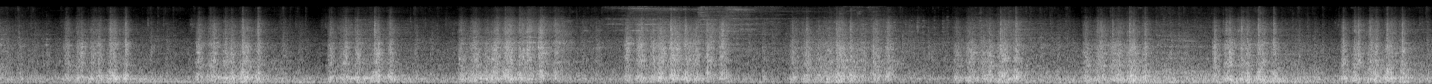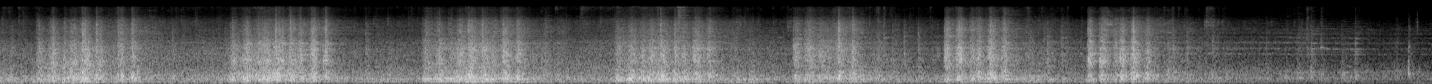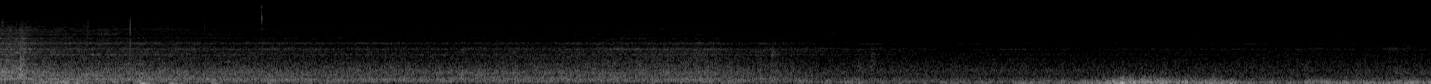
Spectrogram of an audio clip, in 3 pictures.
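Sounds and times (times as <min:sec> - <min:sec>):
freight train wheels clattering: 0:00.0 - 0:30.9.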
